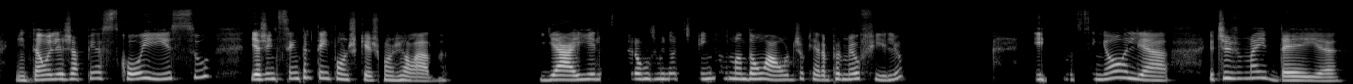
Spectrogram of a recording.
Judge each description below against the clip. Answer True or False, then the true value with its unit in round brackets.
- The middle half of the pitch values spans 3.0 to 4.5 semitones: True (3.9 semitones)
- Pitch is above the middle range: True (245 Hz)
